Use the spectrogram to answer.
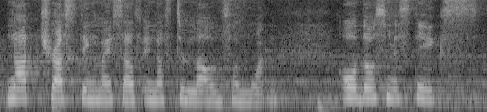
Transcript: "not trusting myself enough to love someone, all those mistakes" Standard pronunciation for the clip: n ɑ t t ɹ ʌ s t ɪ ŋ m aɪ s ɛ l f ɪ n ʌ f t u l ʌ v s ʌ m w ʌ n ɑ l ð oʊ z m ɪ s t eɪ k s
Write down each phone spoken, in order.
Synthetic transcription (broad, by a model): n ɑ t t ɹ ʌ s t ɪ ŋ m aɪ s ɛ l f ɪ n ʌ f t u l ʌ v s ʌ m w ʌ n ɑ l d oʊ s m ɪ s t eɪ k s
